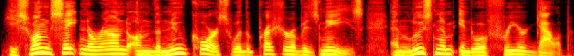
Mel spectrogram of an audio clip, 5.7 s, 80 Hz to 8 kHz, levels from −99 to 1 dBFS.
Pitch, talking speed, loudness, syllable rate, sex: 135 Hz, 220 wpm, -20 LUFS, 5.4 syllables/s, male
